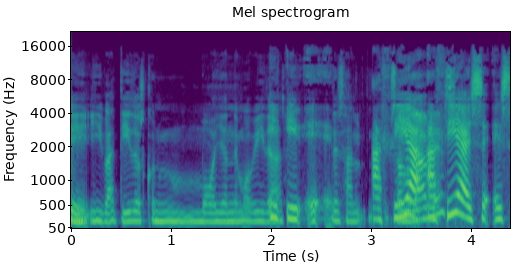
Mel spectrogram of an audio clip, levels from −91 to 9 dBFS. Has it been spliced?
yes; 1 cut; at 2.1 s

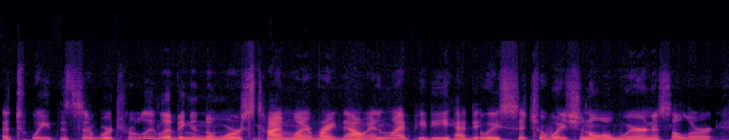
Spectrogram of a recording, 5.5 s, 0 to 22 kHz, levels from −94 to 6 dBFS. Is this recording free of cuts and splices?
no; 1 cut; at 3.6 s

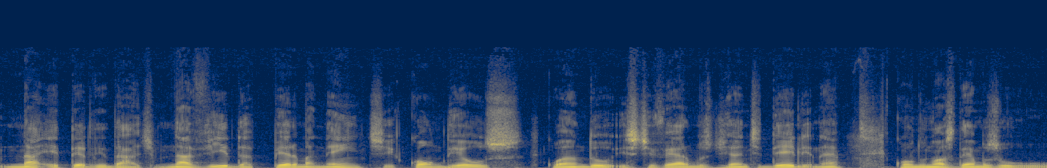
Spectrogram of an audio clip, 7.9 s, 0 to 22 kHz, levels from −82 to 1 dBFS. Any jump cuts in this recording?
yes; 1 cut; at 4.0 s

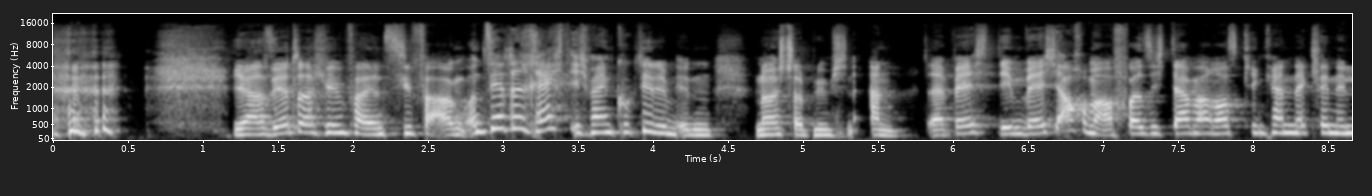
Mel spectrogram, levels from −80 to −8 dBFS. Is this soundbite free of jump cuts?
no; 4 cuts; at 4.1 s, 5.1 s, 5.8 s, 7.2 s

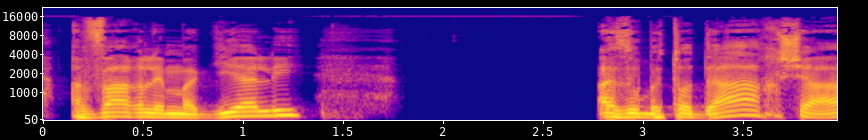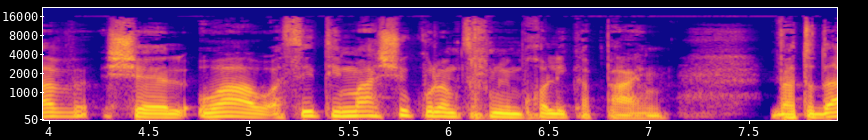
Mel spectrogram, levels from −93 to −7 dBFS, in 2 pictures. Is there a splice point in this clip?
no; 0 cuts

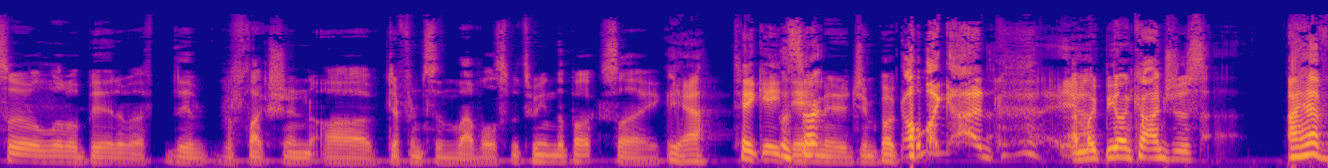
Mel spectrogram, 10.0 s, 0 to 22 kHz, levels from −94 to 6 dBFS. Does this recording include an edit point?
yes; 2 cuts; at 1.1 s, 6.8 s

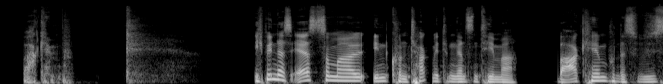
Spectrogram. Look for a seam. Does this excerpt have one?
yes; 1 cut; at 4.3 s

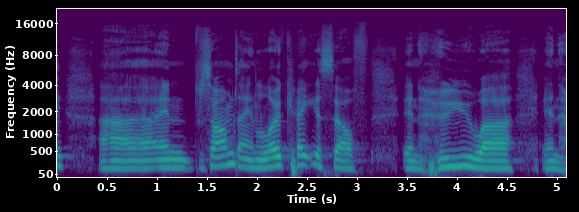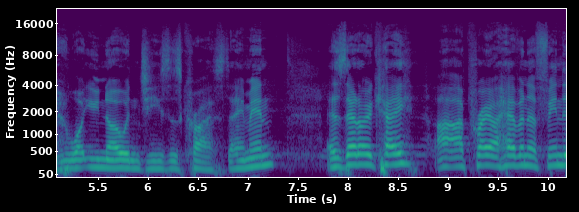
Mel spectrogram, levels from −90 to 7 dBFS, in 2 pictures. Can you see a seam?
yes; 2 cuts; at 1.8 s, 8.8 s

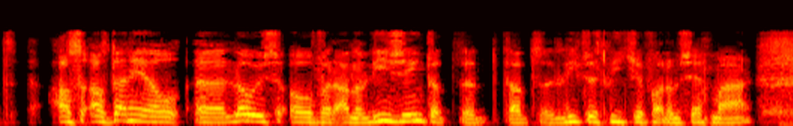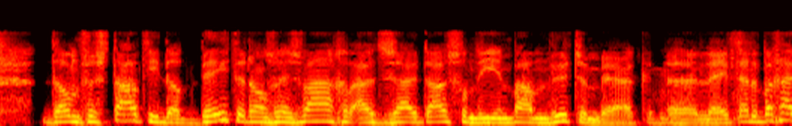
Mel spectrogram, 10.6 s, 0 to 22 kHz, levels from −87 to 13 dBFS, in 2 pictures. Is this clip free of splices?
yes; 0 cuts

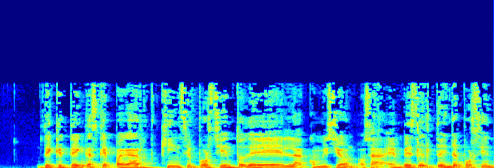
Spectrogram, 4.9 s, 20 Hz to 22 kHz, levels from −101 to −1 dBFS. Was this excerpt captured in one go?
yes; 0 cuts

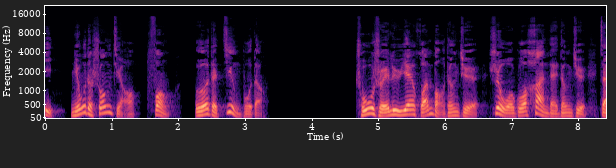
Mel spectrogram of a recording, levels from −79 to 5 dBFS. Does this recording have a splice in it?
yes; 1 cut; at 2.1 s

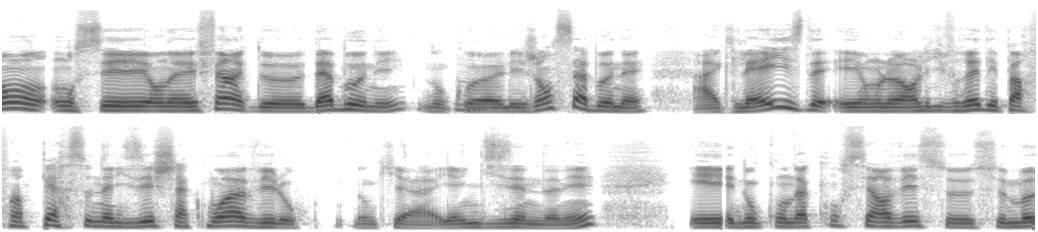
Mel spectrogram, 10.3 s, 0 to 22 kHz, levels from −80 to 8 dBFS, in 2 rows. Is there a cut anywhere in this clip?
yes; 3 cuts; at 1.2 s, 3.5 s, 8.8 s

